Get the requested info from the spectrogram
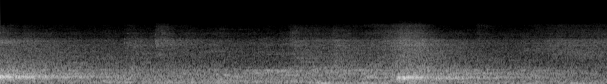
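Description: A steady rumbling din of an ice rink during play, with louder swells at the start and about four seconds in.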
